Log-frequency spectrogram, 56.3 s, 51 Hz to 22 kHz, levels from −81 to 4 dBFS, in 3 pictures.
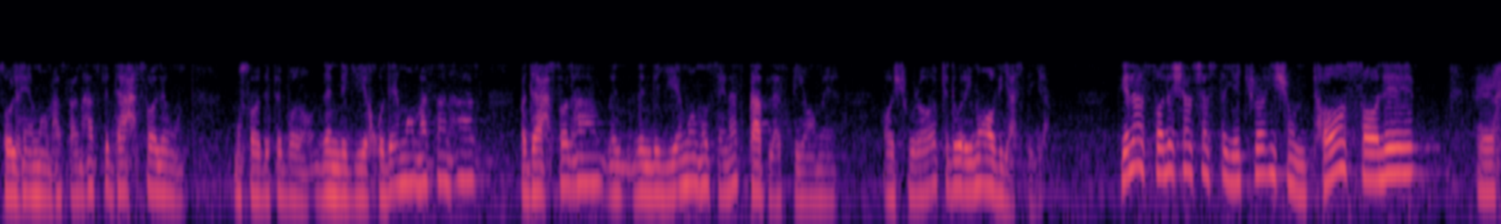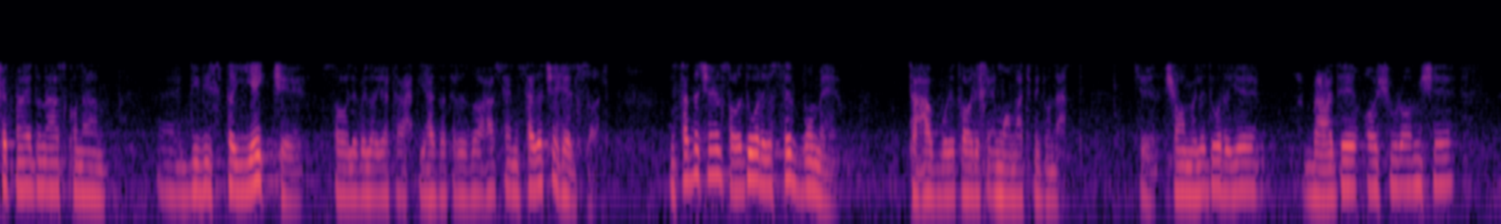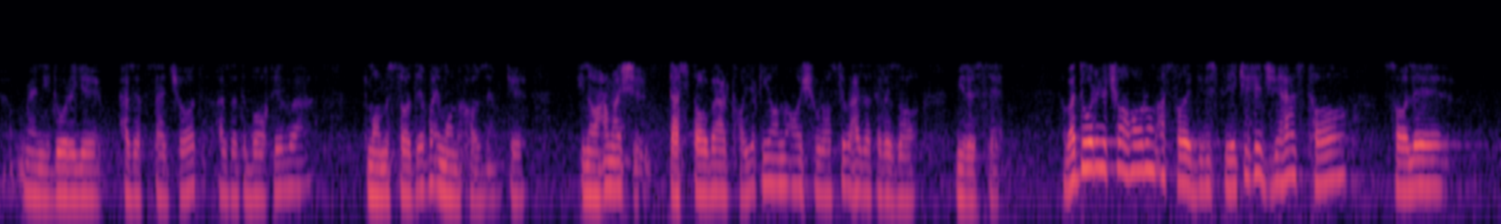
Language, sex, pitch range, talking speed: Persian, male, 120-150 Hz, 120 wpm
